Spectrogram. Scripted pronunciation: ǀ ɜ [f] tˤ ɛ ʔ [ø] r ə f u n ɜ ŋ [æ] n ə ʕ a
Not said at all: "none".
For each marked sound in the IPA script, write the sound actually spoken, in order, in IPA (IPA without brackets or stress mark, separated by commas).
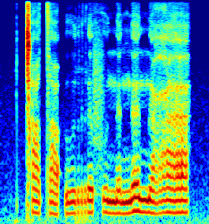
none, u, ɜ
